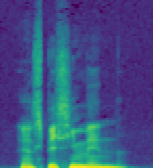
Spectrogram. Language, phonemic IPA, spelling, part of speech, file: French, /spe.si.mɛn/, spécimen, noun, Fr-spécimen.ogg
- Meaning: specimen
